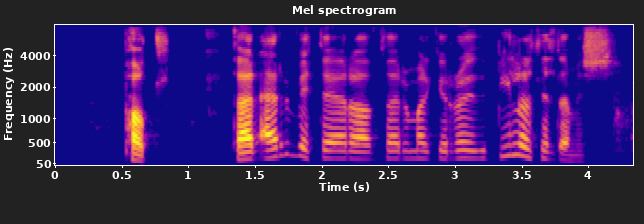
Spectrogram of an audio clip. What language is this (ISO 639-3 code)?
isl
